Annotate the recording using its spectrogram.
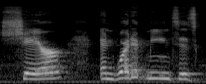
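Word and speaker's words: chèvre: share it's caught this CH e BRE is pronounced share and what it means is goat cheese but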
